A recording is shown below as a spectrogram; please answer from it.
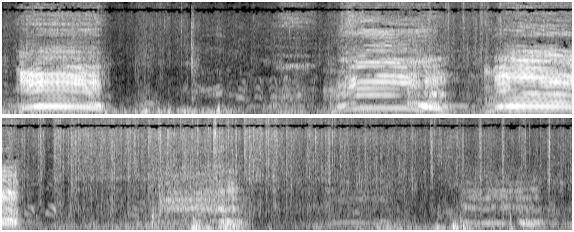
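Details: Angus cattle for sale on a farm in Palmeira dos Índios, Alagoas, Brazil: several loud, long harmonic moos, each about one to two seconds, with quieter lowing later and faint rural background.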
